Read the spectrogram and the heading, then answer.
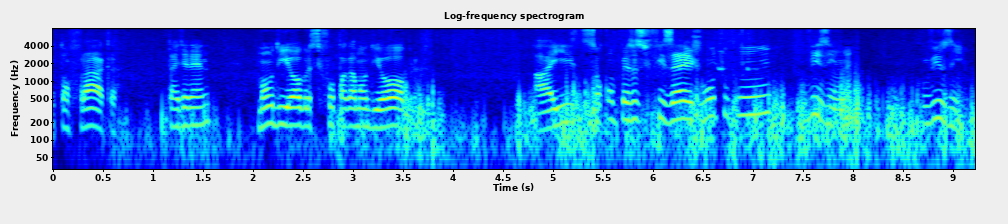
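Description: A Brazilian man with a Northeastern accent, a little hoarse from a cold, chatting casually for a farm vlog in a folksy, repetitive way. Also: sits high. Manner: folksy, repeats himself, frequent check-in tags. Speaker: small farmer vlogging from his field. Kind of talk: casual handheld vlog chat. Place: outdoors in an open cornfield. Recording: noisy outdoor handheld recording.

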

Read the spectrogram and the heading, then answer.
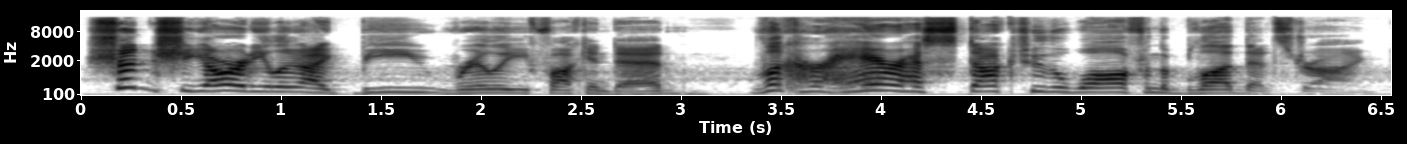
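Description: A young man hosting a visual novel playthrough, reading narration and commenting in an excitable, joking, profane way. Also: high-pitched, unhurried. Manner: excitable, swings to loud outbursts. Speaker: let's-play host.

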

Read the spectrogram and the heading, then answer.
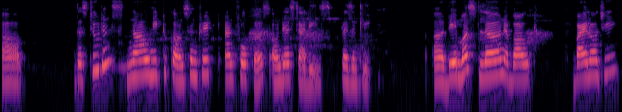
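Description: Indian woman on a webcam call, slightly high voice, steady answers with lots of uh pauses. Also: rough recording. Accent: Indian English. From Northeast India. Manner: measured, with frequent "uh" pauses. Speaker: embryologist guest. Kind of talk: video call interview answers. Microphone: video call webcam.

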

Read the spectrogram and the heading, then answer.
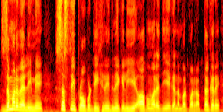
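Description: A middle-aged man with a Pakistani Urdu accent, giving a fluent, persuasive real-estate sales pitch to camera outdoors on a lapel mic. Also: brisk, dry recording. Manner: fluent, persuasive, steady listing of prices with frequent "uh" fillers. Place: outdoors at an open housing plot, sunny.

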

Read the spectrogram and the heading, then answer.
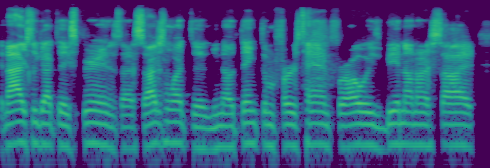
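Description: A soft-spoken young man answers reporters at a postgame press table, relaxed and easygoing, with lots of "you know" and "like". His voice sits in a middle pitch. The sound is dry and close on a table mic. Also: fast talker, no room sound. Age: young adult. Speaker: college basketball player. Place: press room before a banner. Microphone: table mic on a stand.

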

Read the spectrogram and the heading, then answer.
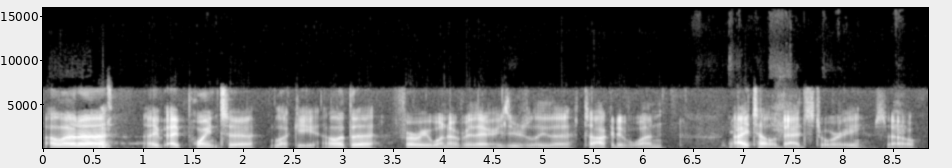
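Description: A man's voice: sits low, moderate pace, gravelly, a bit bright. A man playing a tabletop game, making casual, wry in-character banter. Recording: dull lo-fi call audio.

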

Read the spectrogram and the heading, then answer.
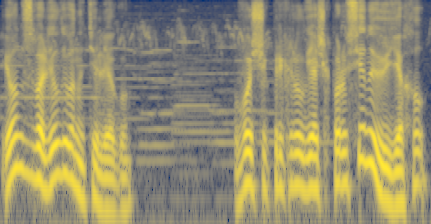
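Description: An actor playing an awkward, fastidious, earnest young musician in a radio play, hesitant and polite. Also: male voice, medium pitch, very animated, soft background music, lightly acted. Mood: disgusted. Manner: hesitant, polite, easily indignant.

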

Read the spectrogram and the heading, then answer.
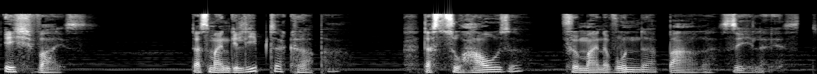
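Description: A man leading a guided hypnosis session, speaking in a calm, soothing, repetitive manner. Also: lowish voice. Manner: slow, soothing, hypnotic, repeats phrases. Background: soft background music.

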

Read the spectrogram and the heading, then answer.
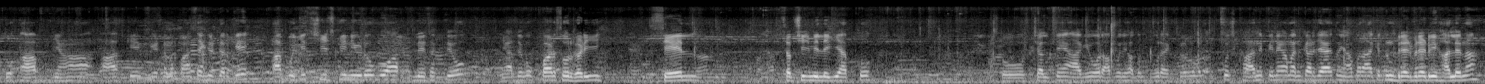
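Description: A man's voice: sits high, fairly even intonation, fairly quick. A young man in his twenties vlogging as he walks a busy outdoor street market, chatting to viewers and repeating prices, filmed on a handheld phone. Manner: chatty, addresses viewers as guys and brother, asks prices and repeats them. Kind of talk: market walk-through vlog. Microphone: handheld phone at arm's length. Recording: loud street crowd behind.

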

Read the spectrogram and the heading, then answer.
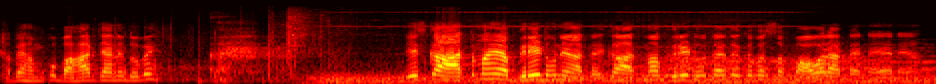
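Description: High-pitched Bihari man, salty gamer talk. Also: quick pace. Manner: salty, colloquial, swearing. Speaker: game streamer. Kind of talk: casual live gameplay commentary. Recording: clearly noisy background.

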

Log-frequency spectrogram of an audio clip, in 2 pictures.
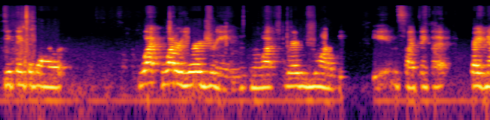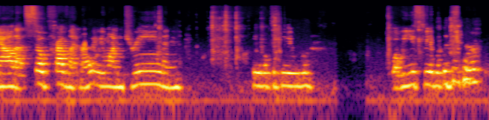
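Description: A young woman giving a relaxed, chatty drawing lesson, explaining each step while she draws at home, speaking away from a laptop mic. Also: medium pitch, normal speed, roomy sound, a little hiss or hum, rough recording. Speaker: guest athlete teaching drawing. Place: small home room. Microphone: laptop mic from across the room, facing away.

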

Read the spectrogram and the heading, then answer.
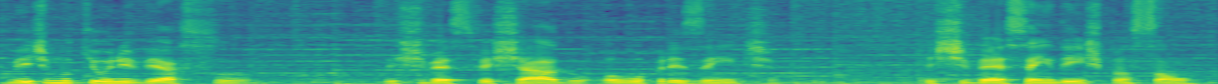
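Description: A man's voice: medium pitch, moderate pace. A Brazilian man reading a visual novel aloud as a streamer, with irreverent, slangy commentary. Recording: game music behind the voice. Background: game music.

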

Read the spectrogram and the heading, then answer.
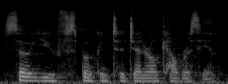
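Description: An actress playing a disciplined, earnest military commander in a video game, speaking with crisp restraint. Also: female voice, low voice, steady tone, fairly quick, darkish tone, slight background noise, lightly acted. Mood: solemn, earnest. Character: disciplined, earnest female commander, defector soldier. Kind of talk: cinematic video game acting.

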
